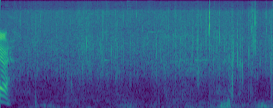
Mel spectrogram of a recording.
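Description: Steady rain falling, an even hiss with scattered faint drop ticks, and a few low thuds near the end.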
